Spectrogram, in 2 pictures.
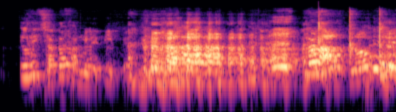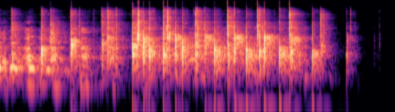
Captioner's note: applausi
